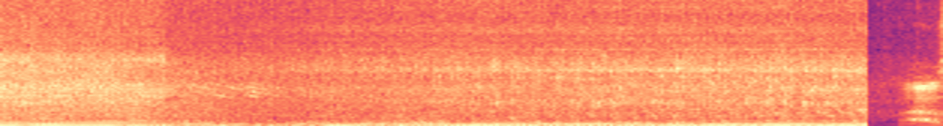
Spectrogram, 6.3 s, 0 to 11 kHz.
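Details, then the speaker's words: Ford Galaxie V8 after a new distributor install with timing set at about 8 degrees: the engine blips up, then settles into a smooth, even idle with no misses or knocks; it now runs perfectly. "That proves it. This thing runs perfectly now. That makes me feel good."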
